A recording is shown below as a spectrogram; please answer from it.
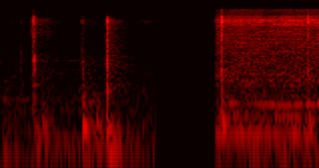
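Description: Mechanical clicks and ratcheting from a compact film camera being handled, with a low hum under them; the sound cuts off suddenly a little past halfway. Music starts near the end.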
